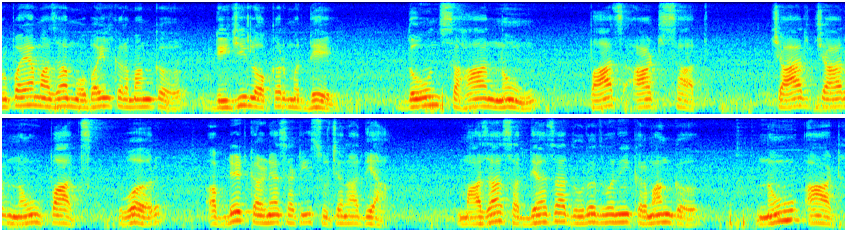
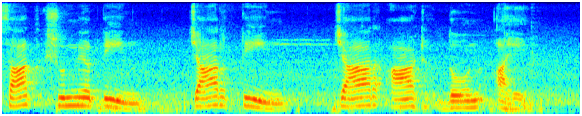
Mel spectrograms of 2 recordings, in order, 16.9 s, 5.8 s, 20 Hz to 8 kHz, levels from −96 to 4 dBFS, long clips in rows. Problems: constant background noise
